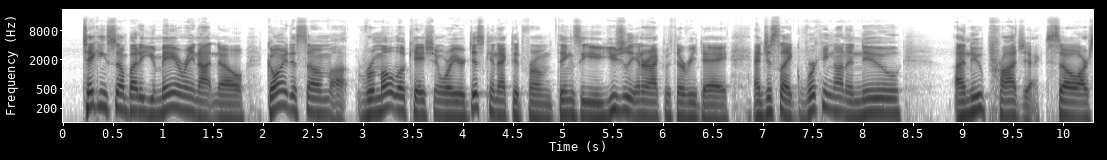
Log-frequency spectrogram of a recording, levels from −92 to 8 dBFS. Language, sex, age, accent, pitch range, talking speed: English, male, 20-39, American, 125-155 Hz, 215 wpm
